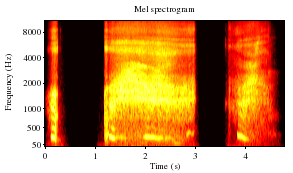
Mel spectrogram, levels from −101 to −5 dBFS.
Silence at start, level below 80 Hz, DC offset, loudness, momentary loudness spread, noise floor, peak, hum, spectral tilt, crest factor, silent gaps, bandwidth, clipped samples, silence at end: 0.1 s; -60 dBFS; under 0.1%; -14 LUFS; 15 LU; -37 dBFS; 0 dBFS; none; -0.5 dB/octave; 18 dB; 0.47-1.02 s, 3.11-3.61 s; 11 kHz; under 0.1%; 0.3 s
